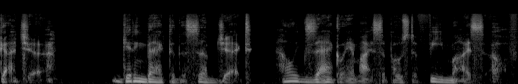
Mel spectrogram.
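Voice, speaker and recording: A man speaks in a put-on character voice at a medium pitch, with lively intonation and a moderate pace. The sound is dry and close, with no echo. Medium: video game. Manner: terse, dry.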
